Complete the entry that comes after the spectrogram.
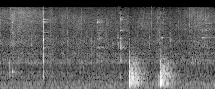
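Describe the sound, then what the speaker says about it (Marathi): Marinated ivy gourd pieces sauté in oil with browned garlic, producing a close crackling sizzle with spoon taps and two louder scraping, tossing strokes near the end. "आणि छान आता परतून घेऊ। पहिला तेलातच परतवायची।"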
